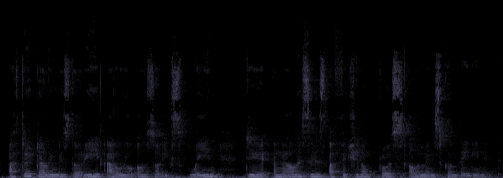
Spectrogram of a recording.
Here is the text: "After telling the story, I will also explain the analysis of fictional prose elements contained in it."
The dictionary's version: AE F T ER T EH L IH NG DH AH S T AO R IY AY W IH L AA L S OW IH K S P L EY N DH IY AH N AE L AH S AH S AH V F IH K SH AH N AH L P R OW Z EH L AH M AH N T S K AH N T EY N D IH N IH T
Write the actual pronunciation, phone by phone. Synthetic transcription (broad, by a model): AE F T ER T EH L IH NG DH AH S T AO R IY AY W IH L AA L S OW IH K S P L EY N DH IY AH N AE L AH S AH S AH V F IH K SH AH N AH L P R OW S EH L AH M AH N T S K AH N T EY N IH N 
